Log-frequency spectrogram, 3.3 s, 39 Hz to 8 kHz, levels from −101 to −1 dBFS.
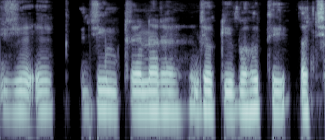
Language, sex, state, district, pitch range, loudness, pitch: Hindi, male, Jharkhand, Sahebganj, 120-125 Hz, -25 LUFS, 120 Hz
